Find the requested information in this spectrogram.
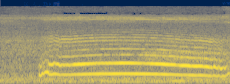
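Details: Kitten meowing in a back-and-forth with a person speaking Malayalam: one long, drawn-out, steady mewing cry lasting nearly two seconds, starting with a brief rising onset and ending with a slight upturn.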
